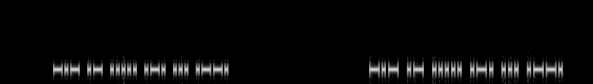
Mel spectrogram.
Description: Morse code, heard as a keyed tone, about 35 wpm, 700 Hz. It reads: KA5RSP KA5RSP
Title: Speed Racing - USA Call Signs 28wpm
